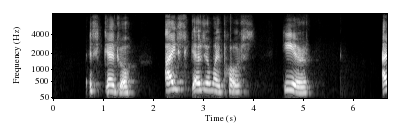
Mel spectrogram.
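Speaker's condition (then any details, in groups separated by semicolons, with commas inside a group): Cerebral palsy; from birth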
